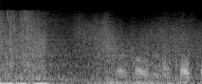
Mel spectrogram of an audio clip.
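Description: An energy blast bursts with a loud crackle.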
